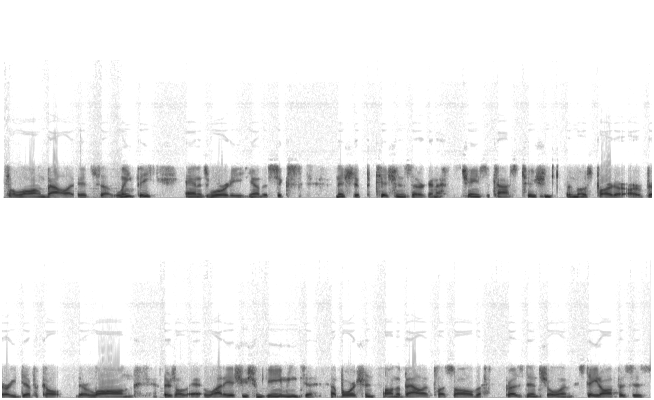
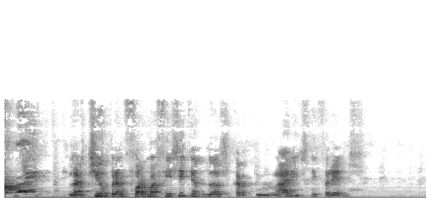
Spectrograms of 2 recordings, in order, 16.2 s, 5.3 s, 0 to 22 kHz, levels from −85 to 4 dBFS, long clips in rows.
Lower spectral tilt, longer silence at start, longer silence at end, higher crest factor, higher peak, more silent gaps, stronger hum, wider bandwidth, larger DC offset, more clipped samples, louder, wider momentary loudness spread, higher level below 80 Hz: first, -7.5 dB/octave vs -3.5 dB/octave; about the same, 0.05 s vs 0.05 s; second, 0 s vs 0.95 s; about the same, 18 dB vs 20 dB; about the same, 0 dBFS vs 0 dBFS; neither; neither; second, 7.4 kHz vs 11.5 kHz; neither; neither; about the same, -19 LUFS vs -19 LUFS; second, 5 LU vs 11 LU; about the same, -58 dBFS vs -62 dBFS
